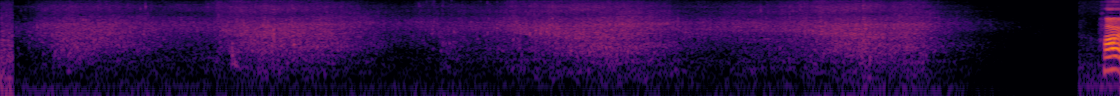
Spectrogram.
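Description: Small waves wash and break gently on a pebble shore.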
